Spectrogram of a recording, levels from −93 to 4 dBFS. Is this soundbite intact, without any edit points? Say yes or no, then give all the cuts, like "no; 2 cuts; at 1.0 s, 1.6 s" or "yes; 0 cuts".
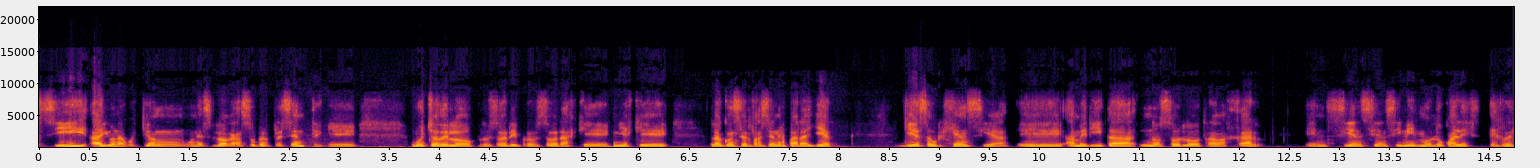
no; 2 cuts; at 5.8 s, 8.6 s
